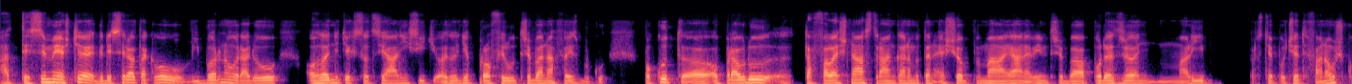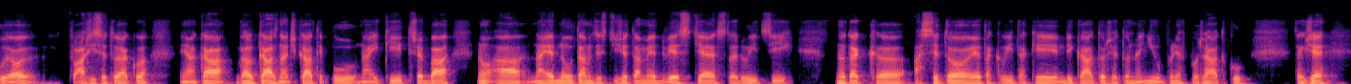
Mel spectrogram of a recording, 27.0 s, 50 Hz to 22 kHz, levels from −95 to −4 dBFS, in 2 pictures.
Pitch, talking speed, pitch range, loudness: 105 Hz, 160 wpm, 100-115 Hz, -26 LUFS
